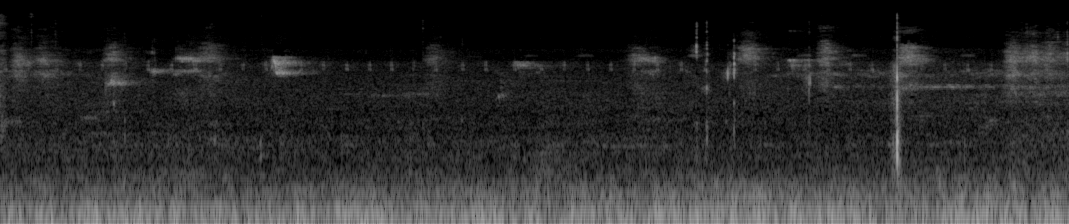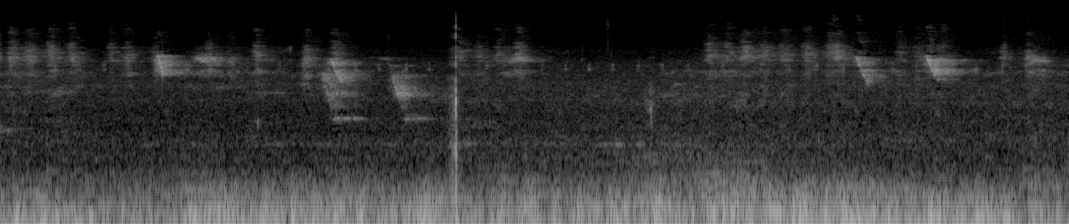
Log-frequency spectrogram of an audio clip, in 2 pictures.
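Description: Forest ambience: scattered short bird chirps over a steady low rumble, with a sharp click a little under halfway through and another about two-thirds of the way through.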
